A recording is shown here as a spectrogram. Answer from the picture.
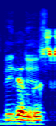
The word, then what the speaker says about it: Wilders: So Geert Wilders, I'm probably pronouncing that wrong, victory in Netherlands. – I think it's Binders.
